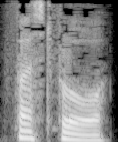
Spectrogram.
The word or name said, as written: first-floor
